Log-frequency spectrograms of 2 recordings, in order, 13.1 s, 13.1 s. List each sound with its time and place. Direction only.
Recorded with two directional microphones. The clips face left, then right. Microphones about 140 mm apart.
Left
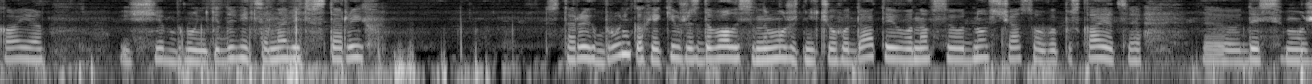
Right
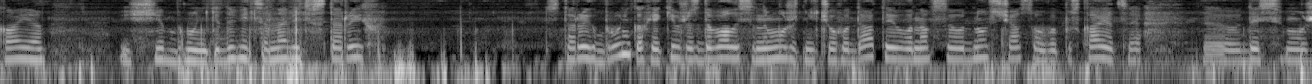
0.0 s speech: centre (ahead or behind)
2.7 s speech: 20° left (ahead or behind)
5.6 s speech: 20° left (ahead or behind)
